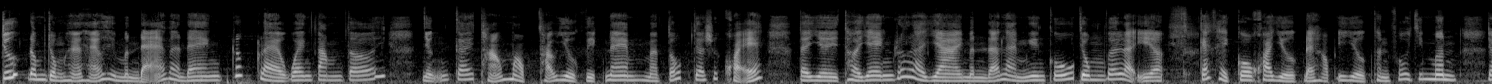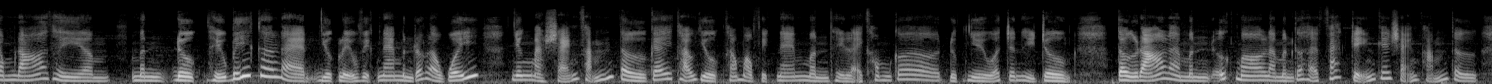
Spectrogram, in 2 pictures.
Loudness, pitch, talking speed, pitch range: -22 LUFS, 195 Hz, 225 wpm, 165-220 Hz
